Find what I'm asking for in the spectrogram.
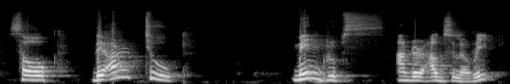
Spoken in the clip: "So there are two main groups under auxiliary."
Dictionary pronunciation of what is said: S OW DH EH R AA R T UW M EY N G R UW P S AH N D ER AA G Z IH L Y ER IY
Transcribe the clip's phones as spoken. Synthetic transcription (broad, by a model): S OW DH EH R AA R T UW M EY N G R UW P S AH N D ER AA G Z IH L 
